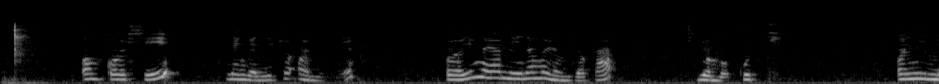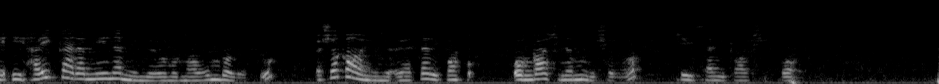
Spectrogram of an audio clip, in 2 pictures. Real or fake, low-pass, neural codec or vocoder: fake; 7.2 kHz; codec, 16 kHz, 16 kbps, FreqCodec, smaller model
